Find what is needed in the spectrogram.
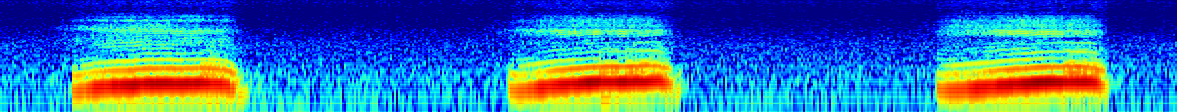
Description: My cat Travis Bickle, snoring up a storm 😆😆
